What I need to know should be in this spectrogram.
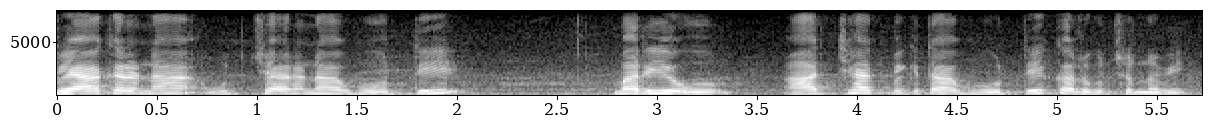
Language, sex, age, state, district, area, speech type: Telugu, female, 60+, Andhra Pradesh, Nellore, urban, spontaneous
